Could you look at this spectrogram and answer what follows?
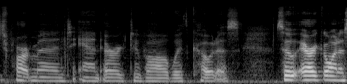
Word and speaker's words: CODIS: the Denver Police Department and Eric Duvall with CODIS so Eric I want to start with you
